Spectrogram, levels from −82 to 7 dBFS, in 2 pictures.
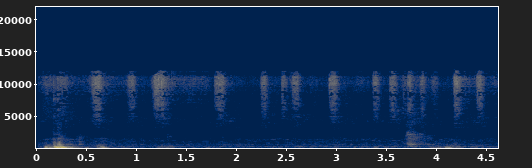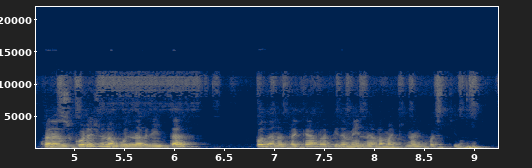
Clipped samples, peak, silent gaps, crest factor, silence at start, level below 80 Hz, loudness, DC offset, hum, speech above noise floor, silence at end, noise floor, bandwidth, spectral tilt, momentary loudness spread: under 0.1%; -2 dBFS; none; 18 dB; 0.1 s; -58 dBFS; -17 LUFS; under 0.1%; none; 39 dB; 0.15 s; -55 dBFS; 12.5 kHz; -7.5 dB/octave; 25 LU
